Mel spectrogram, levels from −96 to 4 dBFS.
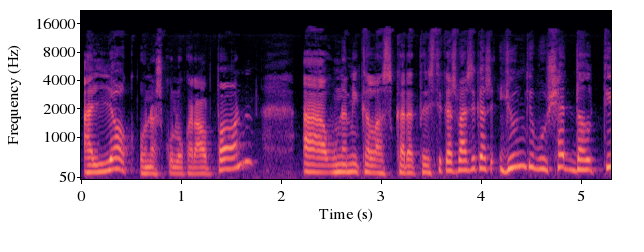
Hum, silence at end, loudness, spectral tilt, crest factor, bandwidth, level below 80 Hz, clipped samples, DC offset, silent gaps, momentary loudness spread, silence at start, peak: none; 0 s; -24 LUFS; -6 dB/octave; 18 dB; 14.5 kHz; -62 dBFS; under 0.1%; under 0.1%; none; 6 LU; 0.05 s; -6 dBFS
